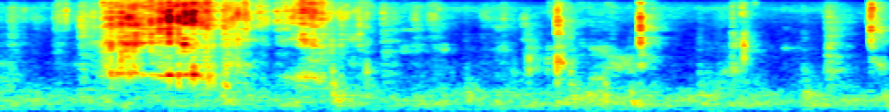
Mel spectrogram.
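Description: Crisp crunching of air-fried ranch-flavored kale chips being bitten and chewed close up. A loud burst of crackling comes first, followed by softer, scattered crunches.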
